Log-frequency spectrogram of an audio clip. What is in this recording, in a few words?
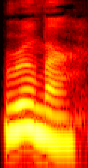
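"rumor", English, British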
